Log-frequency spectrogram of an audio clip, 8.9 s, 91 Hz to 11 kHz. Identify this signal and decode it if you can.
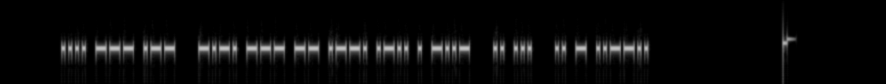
Morse code, heard as a keyed tone, about 36 wpm, 690 Hz. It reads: HOW COMPLEX IS IT?
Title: Sentences from Top 1000 Words - Review Part 6 - 35wpm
